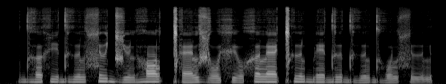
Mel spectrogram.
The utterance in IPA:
dʱ ə˨ x i˨ dʱ ɨ˨ l ɬ ɨ˦ d͡ʑ y˨ l ɦ ɔ˦ l ǀʰ ɛ˨˦ l ʑ o˨ xʲ o˨ x ə˦ l ɛ˦ ǀʰ ɨ˦ l b e˦ d ɨ˦ dʱ ɨ˨˦ l dʱ o˨ l ɬ ɨ˨ l

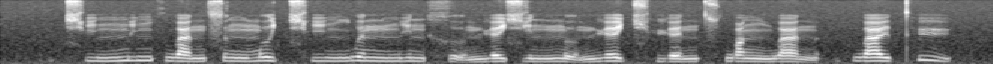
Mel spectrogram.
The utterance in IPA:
t͡ɕʰ i˧˥ ŋ m i˥ ŋ x w a˧˥ n s ɤ˧ ŋ m ɤ˥˩ t͡ɕʰ i˧˥ ŋ w ə˥˧ n m i˥˩ n x ɤ̰˨˩ n̪ ɥ ɛ˥˩ ɕ i˧˥ n n̪ ɤ̰˨˩ n̪ ɥ ɛ˥˩ t͡ɕʰ ɥ ɛ˧˥ n t͡sʰ w ɑ˥˧ ŋ n̪ w a˥˩ n | p w a˥ ɪ̯ t̪ʰ y˥˩

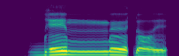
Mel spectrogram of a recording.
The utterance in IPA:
ɡ͡b e mː ø ɗ ɤ ɪ̯

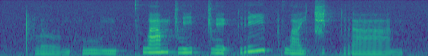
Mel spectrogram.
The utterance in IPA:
pʰ l ɤː˩˦ ŋ h u˧ n | kʰ w a˥˩ m k l i˥˩ t̚ k l e˨˩ ʔ p r iː˥˩ p̚ k w a˧ j t͡ɕ ɯ˥˩ k̚ p r aː˧ n

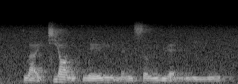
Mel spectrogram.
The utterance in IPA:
t̪ w a̰˨˩ ɪ̯ t͡ɕ j ɑ˥˨ ŋ k w e˨˦ ɪ̯ m y̰˨˩ n ə˨˦ n s ɤ˨˦ ŋ l ɥ ɛ̰˨˩ n n̪ i˨˦ ŋ

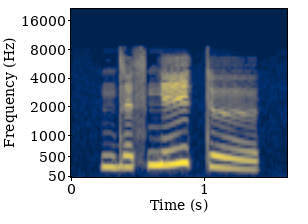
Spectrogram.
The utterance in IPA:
n d ɛ s ŋ e t ɵ

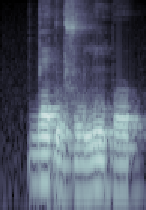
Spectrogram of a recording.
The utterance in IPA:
b ɛ˦ ɗ u˨ z u˨ n ĩ˦˨ p o˦

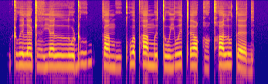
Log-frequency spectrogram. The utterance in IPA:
ʈ ṳ ɪ̯ l ɛ ʈ ɛ̤ j ɛ lː u ɖʱ ṳ ɡ kː a m ṳ kʷʼ a pʰ a m ɨ t u j u ɪ̯ tʼ ɛ ʊ̯ q ɛ̤ qʰ ɛ l u t̪ ɛ ɡ

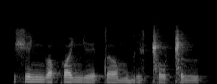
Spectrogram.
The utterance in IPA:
ʃ ɛ˧ ɲ u˨ qʷ e˧ ɲ e˨ t ʌː˧ m b i˨ z ǁ o˨ ǁ ɯ˨

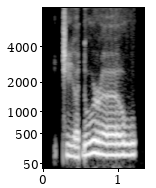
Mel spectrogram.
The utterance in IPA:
c i˨˩ ə̯ ɗ u˧˥ ɹ əː˧ w

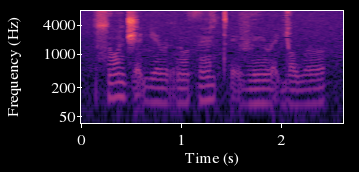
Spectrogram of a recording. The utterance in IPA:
s ɔ̃ d͡ʒ ɛ̰ ʎ e ɹ r ɔ̃ θ ɛ̃ z tʼ ḛ v ẽ ɹ ɛ̰ ɟ ɔ w ɤ

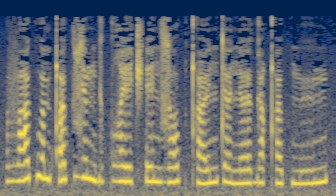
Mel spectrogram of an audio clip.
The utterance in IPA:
v ɑ kʷ ɑ m qʼ ʉ kʷ z ø m ɡ e kʷ ʁ e t͡ʃʼ e n z ɔ kʷ qʰ ø n t œ n œ ɡ ø qʰ ʉ kʷ m ʉ m

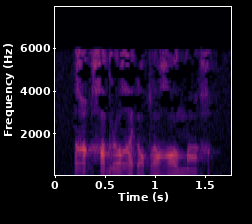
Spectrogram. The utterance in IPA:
ʁ ɪ˥ q χ ʌ˥ ɡ ɹ ʊ˥ ʁ ɪ˩ ɗ ɔ˨ p l ɔ˨ ʁ ɔ˦ o̯ m ɑ̃˩ χ

